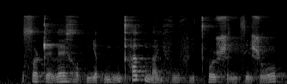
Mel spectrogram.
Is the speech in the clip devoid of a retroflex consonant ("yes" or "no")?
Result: no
